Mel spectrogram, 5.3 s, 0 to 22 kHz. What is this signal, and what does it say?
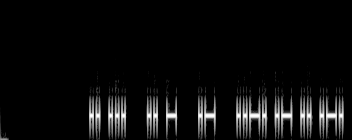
Morse code, heard as a keyed tone, about 25 wpm, 700 Hz. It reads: IS IT A FAIR
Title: Sentences from Top 1600 Words 25wpm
